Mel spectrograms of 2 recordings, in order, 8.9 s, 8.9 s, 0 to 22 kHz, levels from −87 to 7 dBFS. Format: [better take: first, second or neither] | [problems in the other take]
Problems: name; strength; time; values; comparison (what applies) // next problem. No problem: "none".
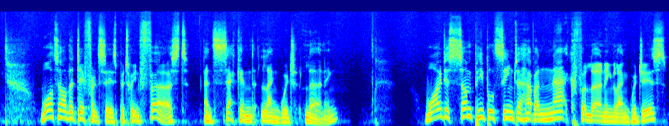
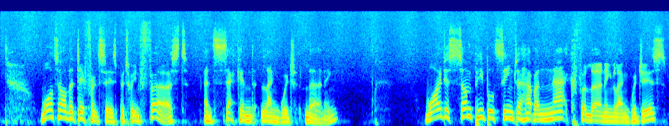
first | hiss; loud; throughout; 9 dB below the speech; faint in the first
